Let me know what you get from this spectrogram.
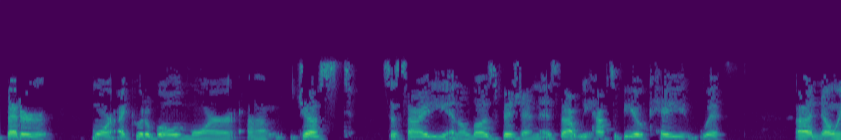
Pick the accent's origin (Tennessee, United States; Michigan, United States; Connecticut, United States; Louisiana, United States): Michigan, United States; I'm also from Michigan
